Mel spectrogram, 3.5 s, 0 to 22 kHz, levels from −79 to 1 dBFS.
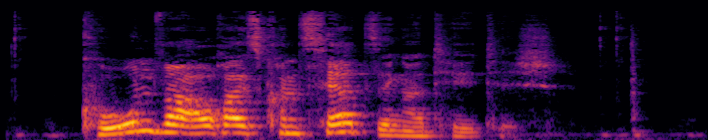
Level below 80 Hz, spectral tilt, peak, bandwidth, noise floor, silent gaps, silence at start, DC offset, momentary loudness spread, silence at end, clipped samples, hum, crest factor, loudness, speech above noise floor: -58 dBFS; -6 dB/octave; -2 dBFS; 16.5 kHz; -49 dBFS; none; 0.4 s; under 0.1%; 22 LU; 0.35 s; under 0.1%; none; 16 dB; -17 LUFS; 32 dB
